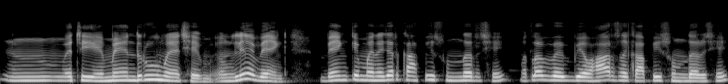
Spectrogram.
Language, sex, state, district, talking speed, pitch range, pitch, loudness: Maithili, male, Bihar, Madhepura, 150 wpm, 170-195 Hz, 180 Hz, -15 LUFS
